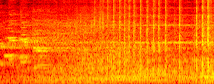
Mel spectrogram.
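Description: Go-kart's small engine buzzing with a rapid rattling pulse as it approaches, growing steadily louder.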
